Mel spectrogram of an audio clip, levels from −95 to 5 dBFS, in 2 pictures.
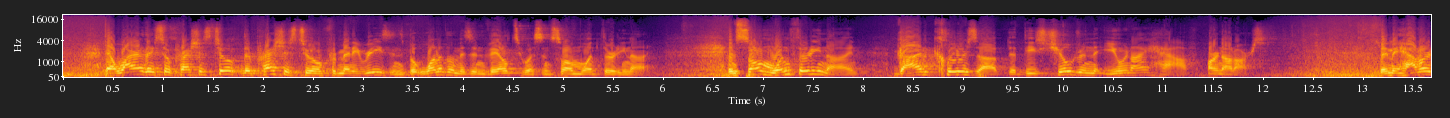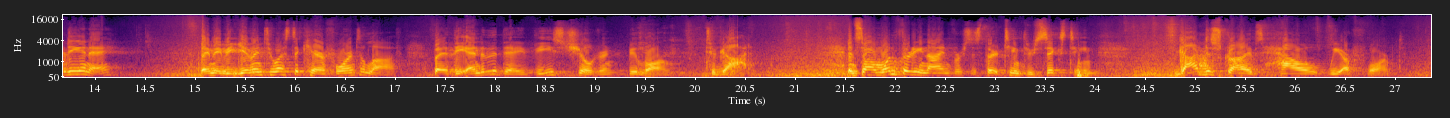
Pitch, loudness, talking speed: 130 Hz, -10 LUFS, 185 wpm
